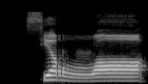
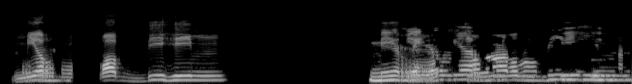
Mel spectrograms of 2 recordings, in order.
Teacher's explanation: Tanpa melihat huruf sebelumnya. Ra tasydid fathah, tebal. Ra tasydid dhamma, tebal. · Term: tafkhim tebal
